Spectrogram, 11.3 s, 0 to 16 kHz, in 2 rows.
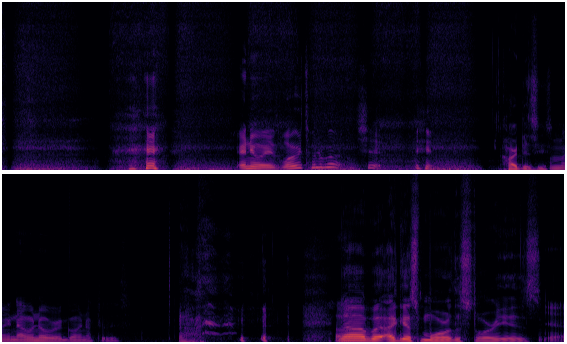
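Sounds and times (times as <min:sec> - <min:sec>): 
person doing exaggerated heavy breathing: 0:00.0 - 0:05.0
speech: 0:01.3 - 0:01.8, 0:02.4 - 0:08.1, 0:09.0 - 0:11.2.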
